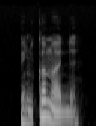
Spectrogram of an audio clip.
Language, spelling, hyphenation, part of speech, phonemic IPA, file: French, commode, com‧mode, adjective / noun, /kɔ.mɔd/, Fr-commode.ogg
- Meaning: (adjective) 1. convenient 2. expedient; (noun) 1. chest of drawers, commode, dresser 2. toilet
